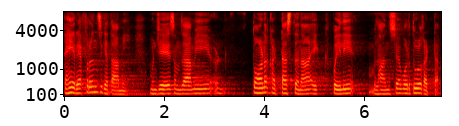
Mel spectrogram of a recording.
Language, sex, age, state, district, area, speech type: Goan Konkani, male, 30-45, Goa, Canacona, rural, spontaneous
